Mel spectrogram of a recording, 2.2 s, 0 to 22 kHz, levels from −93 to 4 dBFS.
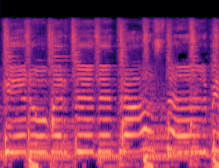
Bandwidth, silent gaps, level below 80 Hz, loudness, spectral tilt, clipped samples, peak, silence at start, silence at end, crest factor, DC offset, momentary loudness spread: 14 kHz; none; -28 dBFS; -15 LUFS; -3.5 dB/octave; under 0.1%; 0 dBFS; 0 s; 0 s; 14 dB; under 0.1%; 2 LU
